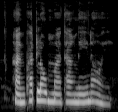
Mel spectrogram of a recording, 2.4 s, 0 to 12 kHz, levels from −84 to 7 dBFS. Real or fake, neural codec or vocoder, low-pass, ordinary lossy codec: real; none; none; none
